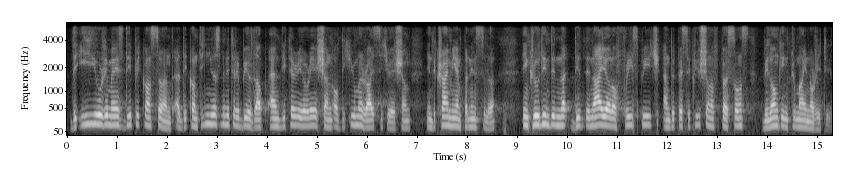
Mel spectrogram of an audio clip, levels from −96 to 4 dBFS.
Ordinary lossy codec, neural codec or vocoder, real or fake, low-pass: none; codec, 16 kHz, 0.8 kbps, ZipCodec; fake; 5.4 kHz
